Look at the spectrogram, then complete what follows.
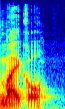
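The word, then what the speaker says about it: Mikael: My Red Light District this week, I have – it's pronounced Michael. Michael, right? Michael Backlund, but it's spelled McHale.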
